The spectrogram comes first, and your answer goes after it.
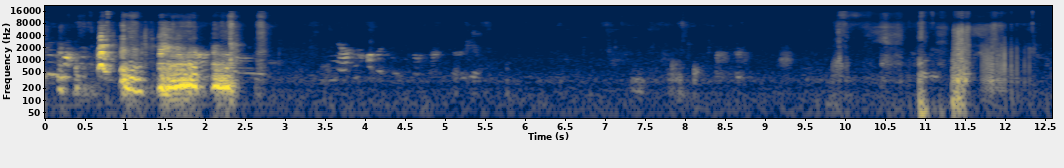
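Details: Six-week-old puppies, a litter of several, giving a burst of loud yelping and growling barks in the first three seconds, then softer scattered whimpers and squeaks, with a few more sharp yelps near the end.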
